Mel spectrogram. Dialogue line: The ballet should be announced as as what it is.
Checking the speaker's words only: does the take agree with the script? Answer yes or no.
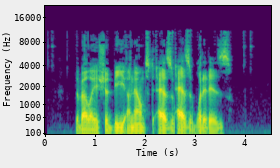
yes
